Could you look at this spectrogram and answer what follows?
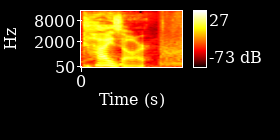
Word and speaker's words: Caesar: have noticed is that the legion doesn't really pronounce Latin words like you'd expect like Caesar and kaisar you must enter Kaiser's tent alone anyone else must remain outside side Josh Sawyer Project Director for New Vegas says the pronunciation of Latin in the game is based on classical not ecclesiastic rules of pronunciation while it is difficult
